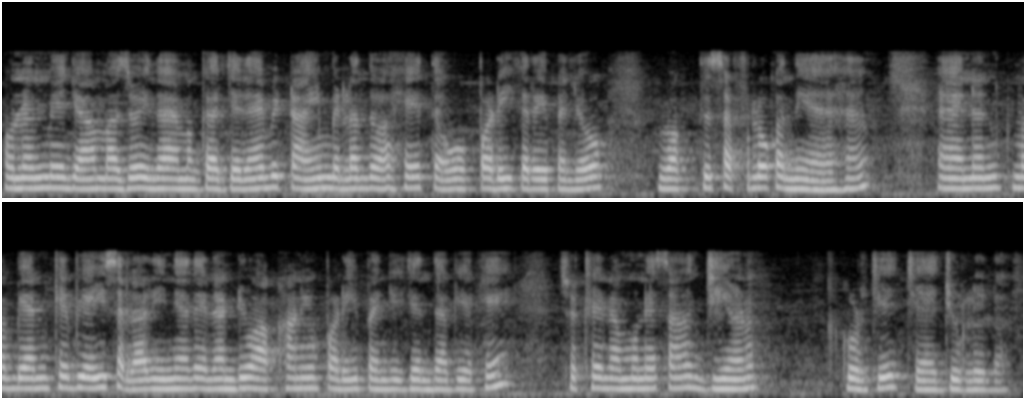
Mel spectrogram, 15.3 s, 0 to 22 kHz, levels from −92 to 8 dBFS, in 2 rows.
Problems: constant background noise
